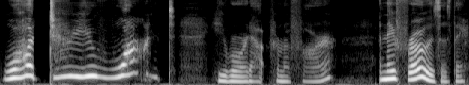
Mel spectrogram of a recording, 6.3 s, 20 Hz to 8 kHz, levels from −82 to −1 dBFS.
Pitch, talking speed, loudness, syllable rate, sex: 255 Hz, 145 wpm, -15 LUFS, 3.6 syllables/s, female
